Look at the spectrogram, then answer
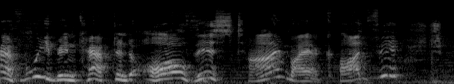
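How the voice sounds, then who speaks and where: A put-on character voice, fairly high in pitch, moves at a very slow pace with very wide pitch swings. Clear background noise is present. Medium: stage play.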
